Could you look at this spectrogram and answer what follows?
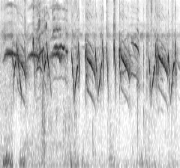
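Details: Bar-winged prinia song meant to make other prinias sing back: a quick, shrill chatter of high whistled and slurred notes in tight groups, with soft low thumps in the background.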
